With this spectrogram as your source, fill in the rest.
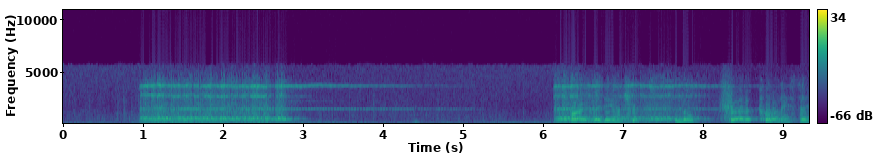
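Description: An old telephone bell rings loudly in bursts.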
